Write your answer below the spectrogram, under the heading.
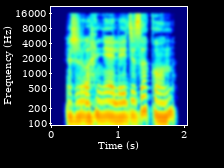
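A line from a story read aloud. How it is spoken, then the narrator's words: Snort. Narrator (Russian): хмыкнул темный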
